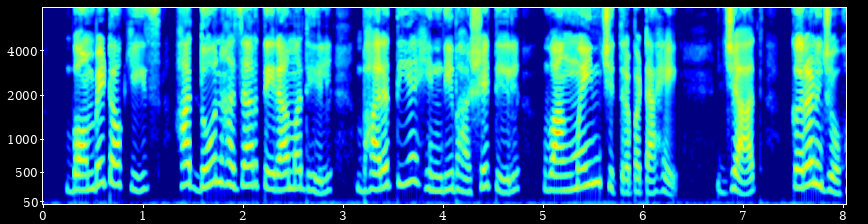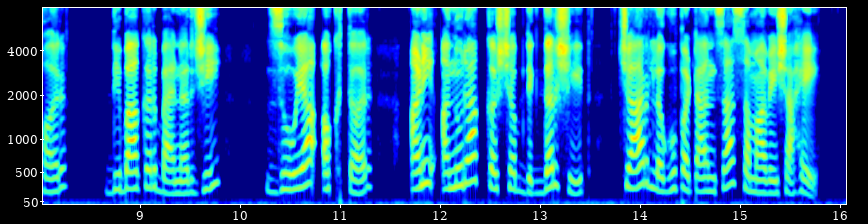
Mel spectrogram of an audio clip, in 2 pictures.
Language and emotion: Marathi, neutral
